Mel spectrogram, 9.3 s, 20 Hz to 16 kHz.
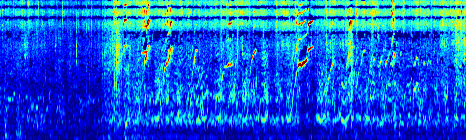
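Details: Excited female guinea pigs from a group of 26 stand up and wheek, giving many quick rising squeals that overlap, with one loud piercing upward whistle near the middle and soft rustling underneath.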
